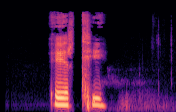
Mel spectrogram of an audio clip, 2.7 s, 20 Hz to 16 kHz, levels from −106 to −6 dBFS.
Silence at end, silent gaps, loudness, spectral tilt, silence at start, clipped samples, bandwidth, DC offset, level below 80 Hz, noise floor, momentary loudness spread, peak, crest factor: 1.1 s; none; -22 LUFS; -5.5 dB/octave; 0.75 s; under 0.1%; 11.5 kHz; under 0.1%; -64 dBFS; -85 dBFS; 17 LU; -4 dBFS; 22 dB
